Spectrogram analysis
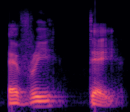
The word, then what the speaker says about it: everyday: Every day. And there's a little bit of a pause in between. Every day, on the other hand, you stress only the first syllable and the second one sort of dives in.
